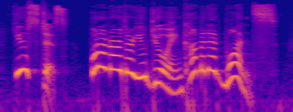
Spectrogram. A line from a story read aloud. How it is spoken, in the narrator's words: I called out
